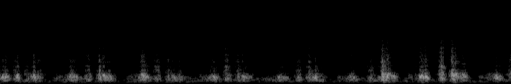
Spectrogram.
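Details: Auscultation stress test at chest position E, with recordings lying, sitting, standing, then lying again: scratchy heart sounds at about 85 beats a minute, with a midsystolic click, a midsystolic murmur and a split second heart sound.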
